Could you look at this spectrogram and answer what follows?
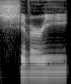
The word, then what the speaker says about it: charivari: It's chivalry. How would you spell that? – I've seen it C-H-A-R-I-V-A-R-I, but it's pronounced like S-H-I-V-A-R-E-E.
